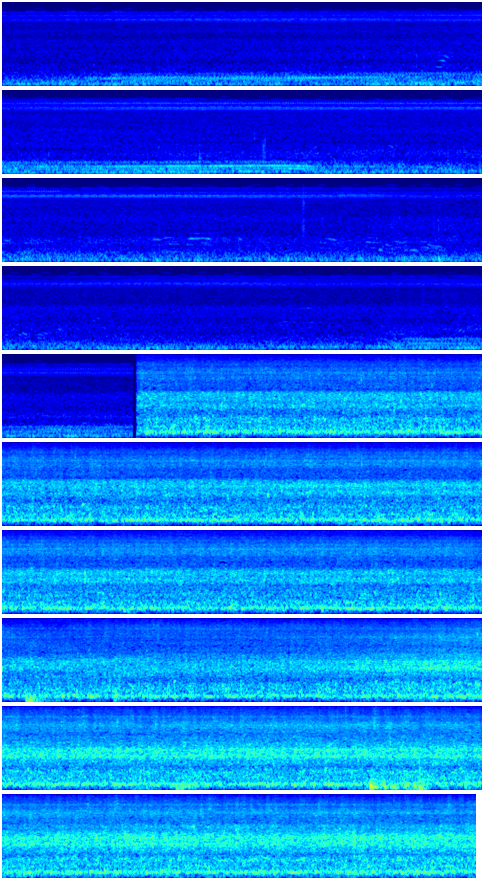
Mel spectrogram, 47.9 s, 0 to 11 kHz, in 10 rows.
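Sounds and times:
faint thin insect sound: 0:00.0 - 0:47.9
running water in rocky creek: 0:20.6 - 0:47.9.

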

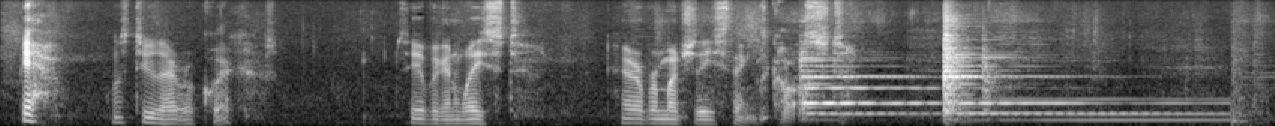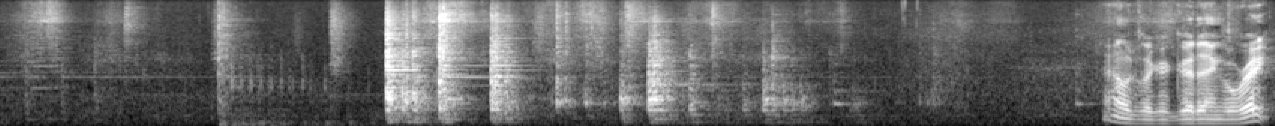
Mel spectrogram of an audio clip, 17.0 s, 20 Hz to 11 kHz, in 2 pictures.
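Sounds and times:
metallic clanks and rattles: 0:05.3 - 0:09.4, 0:10.0 - 0:14.2
steel tube ringing: 0:05.3 - 0:11.8.

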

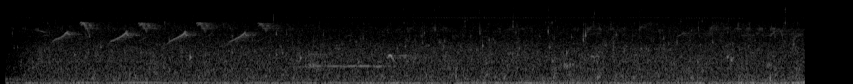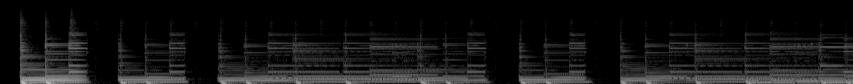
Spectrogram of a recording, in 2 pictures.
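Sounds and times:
bird chirping: 0:00.4 - 0:04.1, 0:06.7 - 0:08.1.

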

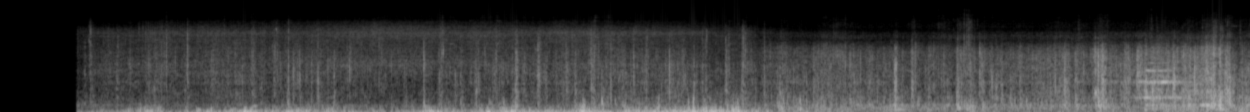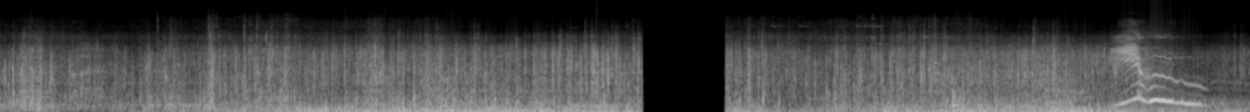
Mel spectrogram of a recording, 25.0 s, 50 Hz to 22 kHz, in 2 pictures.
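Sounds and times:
bike rattling with sharp knocks: 0:00.8 - 0:18.9, 0:19.8 - 0:23.6
wind rumbling on microphone: 0:00.8 - 0:18.9, 0:19.8 - 0:25.0
tyres rolling over leaf litter: 0:08.2 - 0:16.6.

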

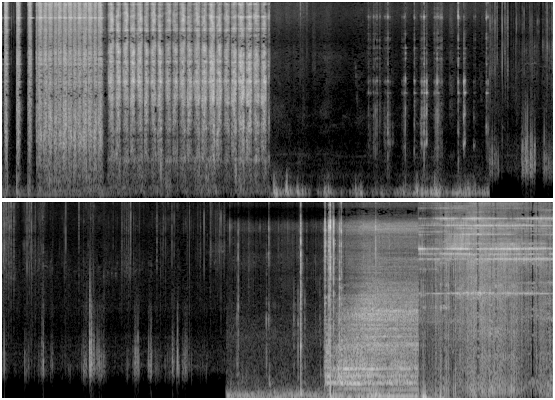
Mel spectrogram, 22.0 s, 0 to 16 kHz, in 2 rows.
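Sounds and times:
steel tool scratching metal: 0:00.0 - 0:05.4
stone rasping on steel axe head: 0:02.1 - 0:05.4.

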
